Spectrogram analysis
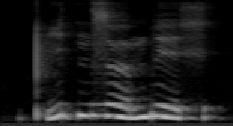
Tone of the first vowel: rising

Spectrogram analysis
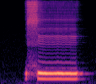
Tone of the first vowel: high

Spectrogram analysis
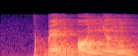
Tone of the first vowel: low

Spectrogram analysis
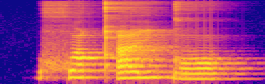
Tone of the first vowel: rising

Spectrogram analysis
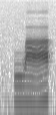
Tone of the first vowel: rising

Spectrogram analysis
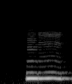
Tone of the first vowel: high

